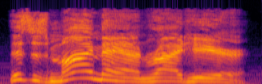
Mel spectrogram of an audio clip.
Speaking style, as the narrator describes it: hollered to the crowd

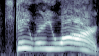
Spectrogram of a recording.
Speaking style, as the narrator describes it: Jack shouted

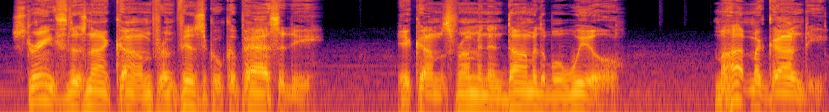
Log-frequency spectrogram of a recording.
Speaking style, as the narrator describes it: an older man said in a grandfatherly tone

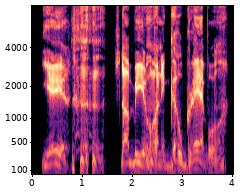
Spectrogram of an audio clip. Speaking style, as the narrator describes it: Dale laughed

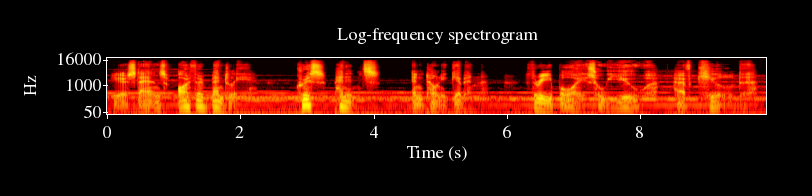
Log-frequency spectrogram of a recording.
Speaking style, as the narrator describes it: says the raspy voice

